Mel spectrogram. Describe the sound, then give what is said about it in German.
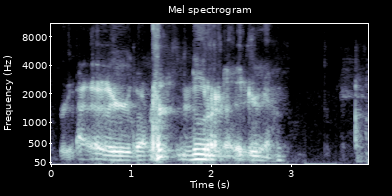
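A voice imitates a stomach gurgling before diarrhea: a strained, warbling vocal moan lasting about three seconds, with a brief break midway, then a short faint sound near the end. “kennst du dieses dieses Geräusch, das dein Bauch macht, wo du es noch nicht merkst, aber in dem Moment feststellst, du bekommst gleich Durchfall, dieses ich kann es halt nicht nachmachen, weil es ein komisches Geräusch ist.”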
